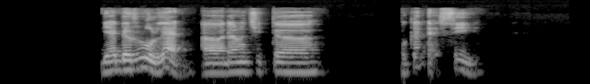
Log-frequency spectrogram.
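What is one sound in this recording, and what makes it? A man speaks calmly through a microphone, in short phrases.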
